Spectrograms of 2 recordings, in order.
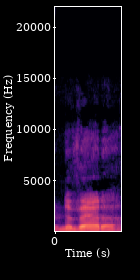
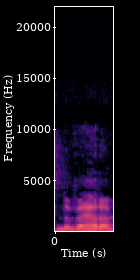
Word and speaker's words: Nevada: Nevada silverfields the or Nevada I've learned that it's Nevada okay um pronounced that way the Nevada silverfields of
